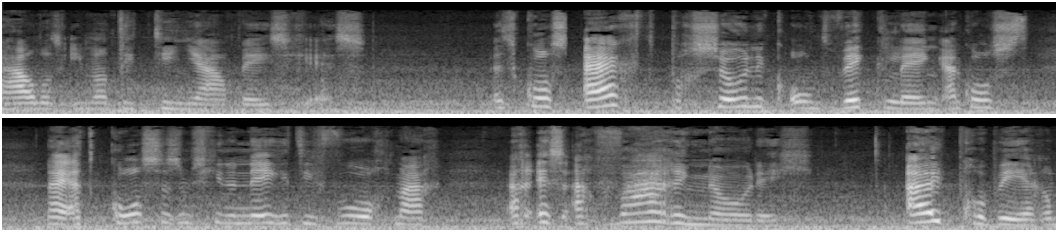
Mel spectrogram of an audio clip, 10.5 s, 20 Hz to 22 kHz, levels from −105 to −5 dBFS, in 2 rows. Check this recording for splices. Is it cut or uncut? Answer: cut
